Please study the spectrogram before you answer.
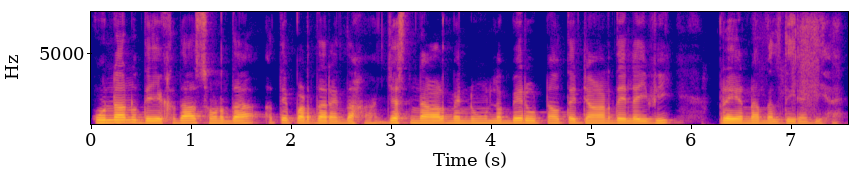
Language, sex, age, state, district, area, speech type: Punjabi, male, 30-45, Punjab, Patiala, rural, spontaneous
